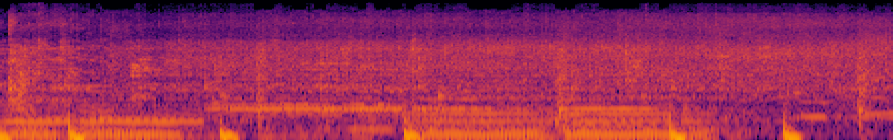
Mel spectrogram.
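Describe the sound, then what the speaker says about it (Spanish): Vegetables sizzle on a grill with a steady crackling hiss, broken by several sharp clanks of a utensil against the pan at regular intervals, with no talking. "Y nuestros vegetales los ponemos a grillar, a sudar."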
